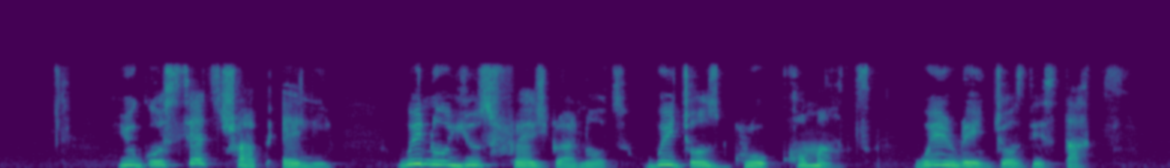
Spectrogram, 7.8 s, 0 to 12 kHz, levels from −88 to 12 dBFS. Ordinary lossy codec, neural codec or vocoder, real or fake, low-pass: none; none; real; 7.2 kHz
